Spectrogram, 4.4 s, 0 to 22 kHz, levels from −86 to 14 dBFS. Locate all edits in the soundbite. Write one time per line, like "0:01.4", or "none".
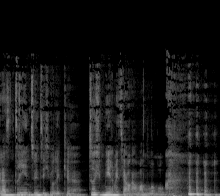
0:01.7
